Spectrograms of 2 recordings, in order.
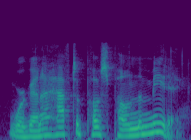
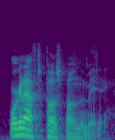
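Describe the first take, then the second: First: The sentence is said at a moderate speed. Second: The sentence is said quickly. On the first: "and then get faster" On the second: "and then get faster"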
